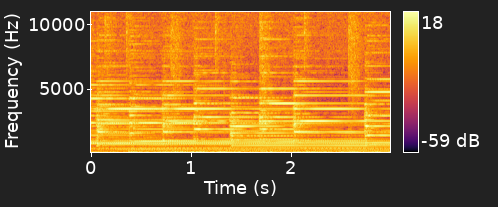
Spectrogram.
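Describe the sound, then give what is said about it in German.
Several of the 30 church bells of the Protestant Stiftskirche in Herrenberg, Germany ring together in the church tower, which houses a bell museum. Their strikes overlap into a dense, sustained wash of metallic tones, with new strokes landing every half second or so, loud. “Auch einige der 30 Glocken in der evangelischen Stiftskirche in Herrenberg kommen heute zum Einsatz.”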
